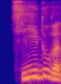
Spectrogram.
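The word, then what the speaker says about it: 基督: 기독교의 기독은요, 한자로 기독은 중국식으로 발음하면 지두가 됩니다.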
